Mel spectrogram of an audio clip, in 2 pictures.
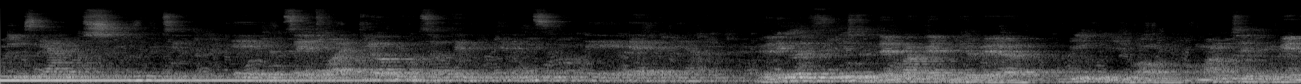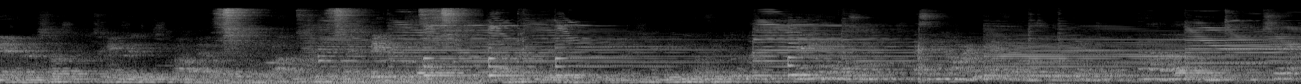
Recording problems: room echo; strong; dies away in 1.9 s
off-mic speech; far
background music; very loud; throughout; 1 dB above the speech
chatter from many people; noticeable; throughout; 10 dB below the speech
clattering dishes; loud; from 15 to 18 s; peak 5 dB above the speech

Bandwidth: 14.5 kHz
